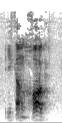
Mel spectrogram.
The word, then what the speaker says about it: Ethan Hawke: junto a Ethan Hawke. – ¡Oh, la, la! – Ethan Hawke.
